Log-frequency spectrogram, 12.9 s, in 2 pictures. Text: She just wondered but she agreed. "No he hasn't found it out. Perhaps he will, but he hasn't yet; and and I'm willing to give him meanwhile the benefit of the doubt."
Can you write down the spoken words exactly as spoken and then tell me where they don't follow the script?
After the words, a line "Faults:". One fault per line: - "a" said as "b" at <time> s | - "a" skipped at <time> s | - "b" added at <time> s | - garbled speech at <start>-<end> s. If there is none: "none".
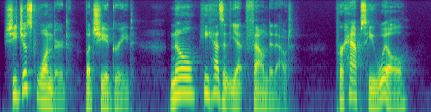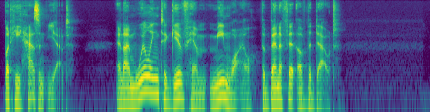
She just wondered but she agreed. "No he hasn't yet found it out. Perhaps he will, but he hasn't yet; and I'm willing to give him meanwhile the benefit of the doubt."
Faults:
- "yet" added at 3.5 s
- "and" skipped at 8.3 s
